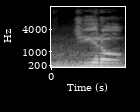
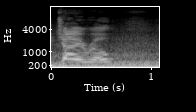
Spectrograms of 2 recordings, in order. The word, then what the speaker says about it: Giro: does it mean okay so jiro in italian means tour and a lot of people come in and say gyro and it's not gyro a lot of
